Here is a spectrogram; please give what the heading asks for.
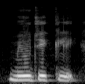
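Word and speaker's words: musically: यदि किसी वर्ड में ए के बाद डबल एल वाई हो तो वहाँ पे ए लेटर साइलेंट रहता है, ए को प्रोनाउंस नहीं करते हैं। For example म्यूजिकली।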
